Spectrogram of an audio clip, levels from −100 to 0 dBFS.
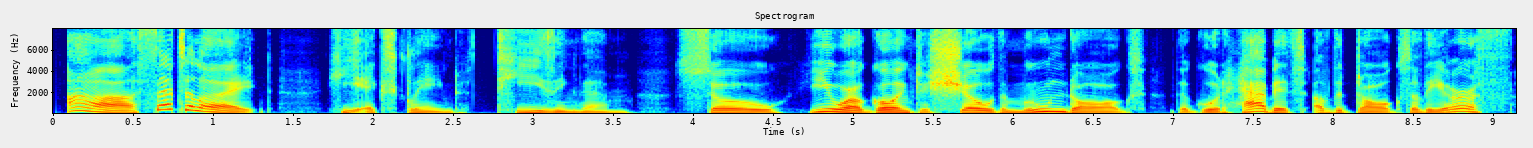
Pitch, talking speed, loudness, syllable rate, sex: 170 Hz, 155 wpm, -18 LUFS, 4.0 syllables/s, female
